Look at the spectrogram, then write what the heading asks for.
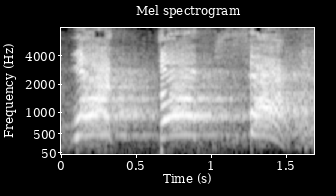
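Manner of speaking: extremely high, slow, shrieking disbelief; a viewer shrieks at the video; horrified shriek. Retold or imitated. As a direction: shriek in outraged horror. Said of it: "And you're like".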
